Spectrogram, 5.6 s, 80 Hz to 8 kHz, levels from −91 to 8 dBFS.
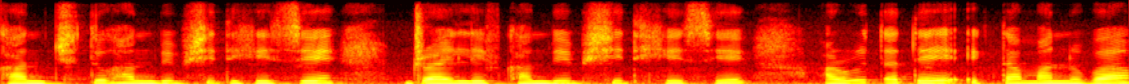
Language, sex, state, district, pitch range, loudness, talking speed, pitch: Nagamese, female, Nagaland, Dimapur, 190-210 Hz, -16 LUFS, 190 wpm, 195 Hz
